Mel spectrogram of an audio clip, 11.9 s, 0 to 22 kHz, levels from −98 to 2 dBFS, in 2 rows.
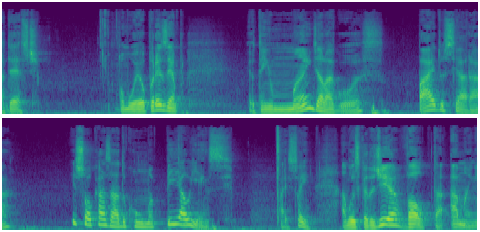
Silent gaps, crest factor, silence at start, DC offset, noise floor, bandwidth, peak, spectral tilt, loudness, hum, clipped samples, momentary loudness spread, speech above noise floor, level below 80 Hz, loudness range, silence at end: none; 18 dB; 0 s; under 0.1%; -52 dBFS; 16 kHz; -6 dBFS; -5 dB/octave; -23 LUFS; none; under 0.1%; 17 LU; 29 dB; -44 dBFS; 3 LU; 0 s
